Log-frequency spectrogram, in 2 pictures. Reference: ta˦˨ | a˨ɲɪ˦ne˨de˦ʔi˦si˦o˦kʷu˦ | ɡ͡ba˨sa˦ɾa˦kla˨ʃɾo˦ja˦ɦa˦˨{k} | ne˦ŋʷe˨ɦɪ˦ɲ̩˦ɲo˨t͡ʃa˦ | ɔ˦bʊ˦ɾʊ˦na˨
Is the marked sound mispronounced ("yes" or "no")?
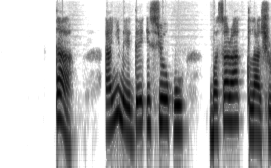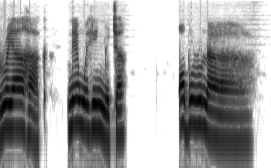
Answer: no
